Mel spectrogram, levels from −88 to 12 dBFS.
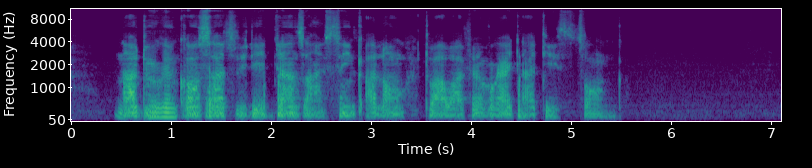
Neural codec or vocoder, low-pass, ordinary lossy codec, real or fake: vocoder, 22.05 kHz, 80 mel bands, HiFi-GAN; none; none; fake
